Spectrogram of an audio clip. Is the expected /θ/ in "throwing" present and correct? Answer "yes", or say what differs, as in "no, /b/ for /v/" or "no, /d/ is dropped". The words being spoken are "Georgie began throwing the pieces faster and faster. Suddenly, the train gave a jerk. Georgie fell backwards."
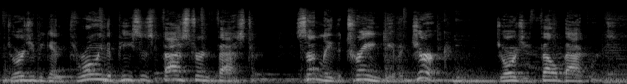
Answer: yes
